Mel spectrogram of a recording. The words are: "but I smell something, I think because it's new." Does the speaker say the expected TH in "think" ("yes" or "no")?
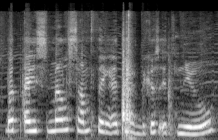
no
